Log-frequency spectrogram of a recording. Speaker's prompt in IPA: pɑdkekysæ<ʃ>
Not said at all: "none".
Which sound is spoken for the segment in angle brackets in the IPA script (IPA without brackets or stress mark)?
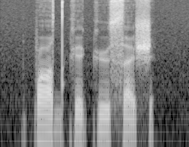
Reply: ʃ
